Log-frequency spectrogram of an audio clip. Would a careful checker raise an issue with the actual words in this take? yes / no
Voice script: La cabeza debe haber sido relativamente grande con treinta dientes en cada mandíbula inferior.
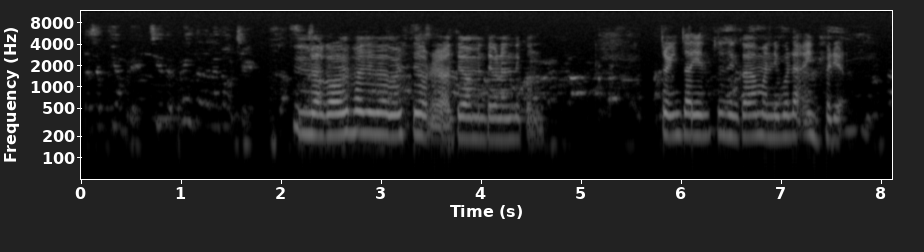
no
